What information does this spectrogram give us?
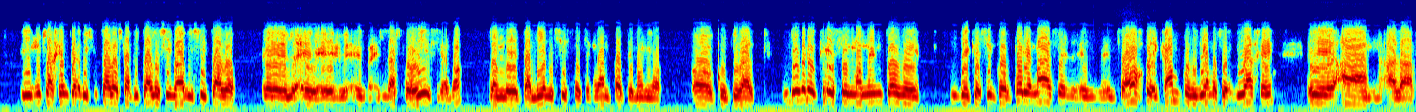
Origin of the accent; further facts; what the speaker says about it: Spain; nosotros nos afirmamos como españoles no solo porque la patria, la nación nos garantiza un espacio de libertad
